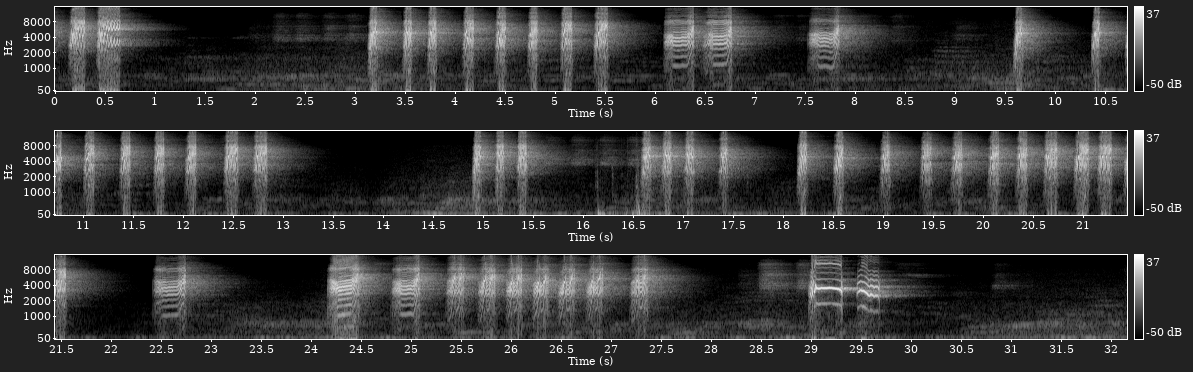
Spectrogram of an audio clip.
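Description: Recorded bird calls from a magpie-robin training track: bursts of rapid, sharp repeated high notes, each burst one to three seconds long with short pauses between, and a few brief warbling phrases that sweep in pitch near the middle and just before the end.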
